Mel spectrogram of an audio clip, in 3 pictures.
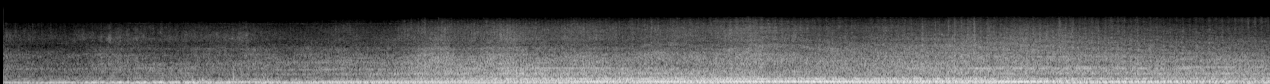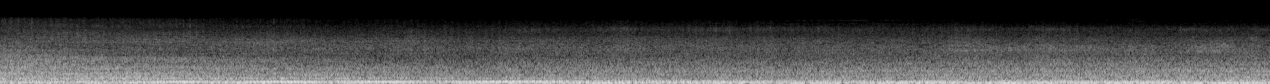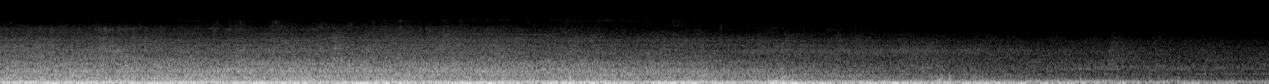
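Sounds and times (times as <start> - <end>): diesel locomotive engine hum: 0.0 - 38.0
train wagons rumbling over steel bridge: 0.0 - 38.0.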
